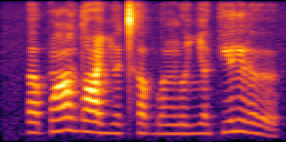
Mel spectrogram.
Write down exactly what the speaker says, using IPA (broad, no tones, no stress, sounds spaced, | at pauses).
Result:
ʌ p ɔ̃ dˤ a ʎ ɵ tʰ ʌ b ʌ ŋ ʊ ʎ ʌ kʲ ɵ ɾʲ ũ ɾ ɵ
